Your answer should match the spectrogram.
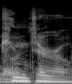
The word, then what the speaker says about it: Quintero: Quintero.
